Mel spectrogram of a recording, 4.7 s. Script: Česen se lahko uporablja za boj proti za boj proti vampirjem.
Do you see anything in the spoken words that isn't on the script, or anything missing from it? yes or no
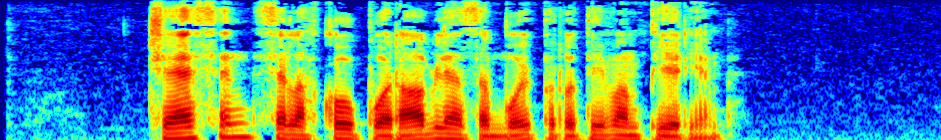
yes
